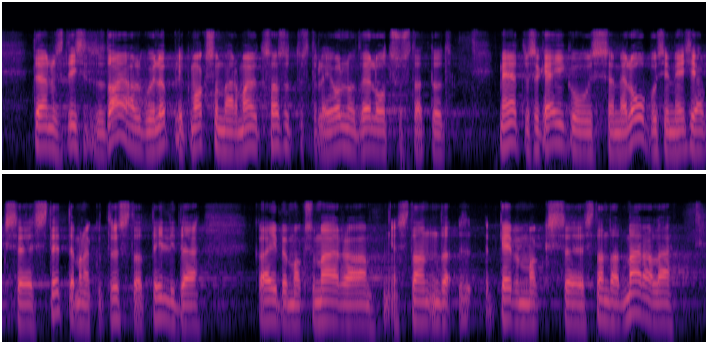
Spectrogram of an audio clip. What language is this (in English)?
Estonian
